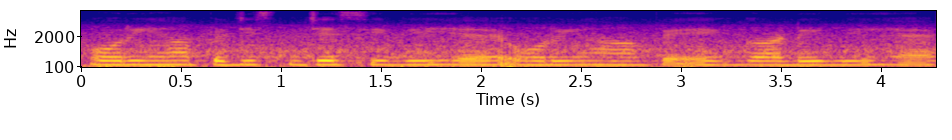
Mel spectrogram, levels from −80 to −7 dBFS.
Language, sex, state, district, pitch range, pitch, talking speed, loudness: Hindi, female, Haryana, Charkhi Dadri, 200-210 Hz, 205 Hz, 180 wpm, -16 LUFS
